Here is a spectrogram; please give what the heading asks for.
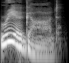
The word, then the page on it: rearguard: British English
